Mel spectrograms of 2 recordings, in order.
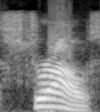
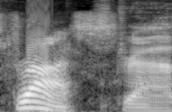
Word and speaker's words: Stras: Last name is spelled Stras, not Strauss, because I'm not German. It's Stras.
